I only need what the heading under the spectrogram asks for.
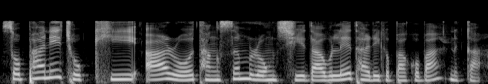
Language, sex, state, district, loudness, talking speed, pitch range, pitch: Garo, female, Meghalaya, West Garo Hills, -16 LUFS, 100 wpm, 200-245 Hz, 210 Hz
